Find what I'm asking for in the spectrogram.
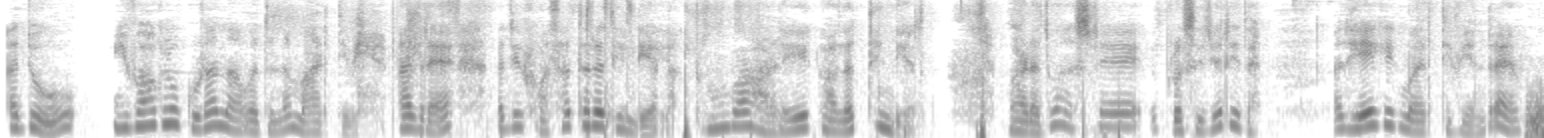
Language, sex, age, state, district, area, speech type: Kannada, female, 30-45, Karnataka, Shimoga, rural, spontaneous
